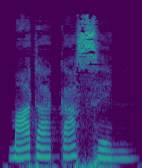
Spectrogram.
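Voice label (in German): "madagassin", German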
